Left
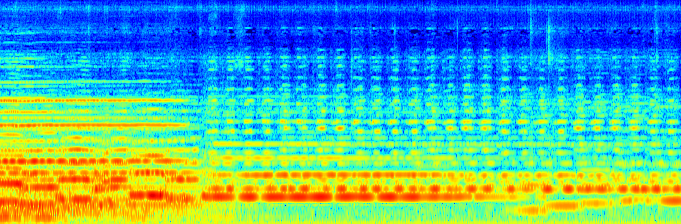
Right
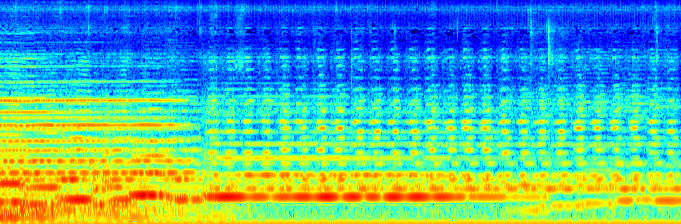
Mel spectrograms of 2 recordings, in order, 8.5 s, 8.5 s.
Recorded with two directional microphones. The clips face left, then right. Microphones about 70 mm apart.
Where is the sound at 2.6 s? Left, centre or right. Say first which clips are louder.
Right 6 dB; centre.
